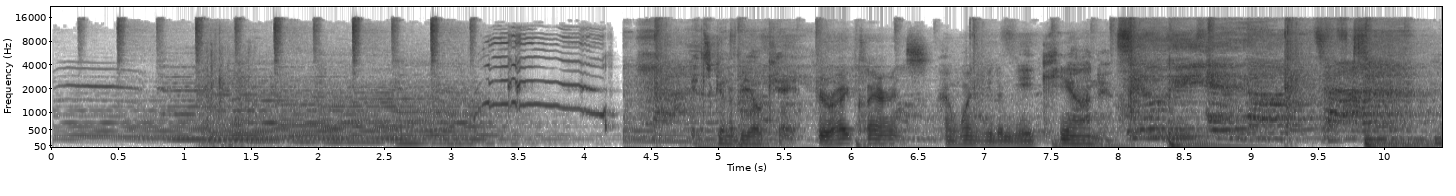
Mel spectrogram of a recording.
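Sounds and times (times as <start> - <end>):
soft music: 0.0 - 10.4
kitten meowing: 3.2 - 4.3
speech: 4.9 - 8.8.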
